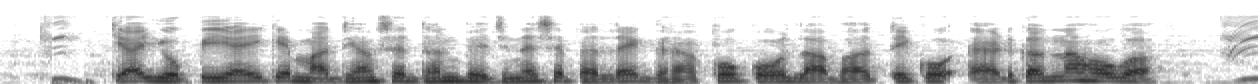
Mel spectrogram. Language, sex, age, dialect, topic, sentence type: Hindi, male, 25-30, Hindustani Malvi Khadi Boli, banking, question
